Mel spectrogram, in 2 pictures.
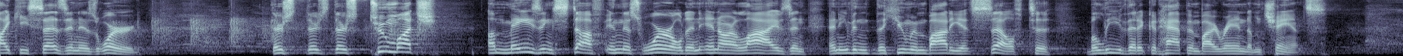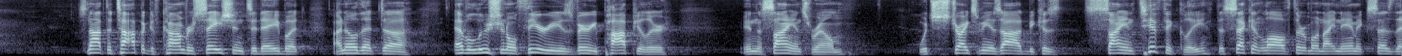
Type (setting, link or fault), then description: setting, large echoing room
